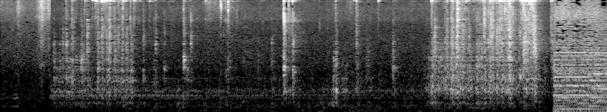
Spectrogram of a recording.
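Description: Rapid mechanical clattering, then background music with a heavy bass comes in suddenly about five and a half seconds in.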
